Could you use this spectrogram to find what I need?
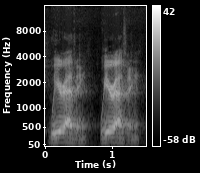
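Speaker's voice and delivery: "We're having" with the h almost gone; dropped H. Shown as a demonstration. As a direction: glide "We're having" without the h. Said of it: "cutting it out".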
